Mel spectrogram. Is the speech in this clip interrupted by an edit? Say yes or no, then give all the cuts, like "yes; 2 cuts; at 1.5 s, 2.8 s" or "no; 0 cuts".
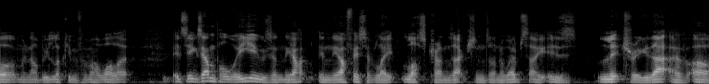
yes; 1 cut; at 5.9 s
